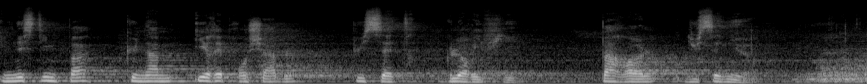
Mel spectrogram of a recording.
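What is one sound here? An elderly man reads out through a microphone in a large echoing hall.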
